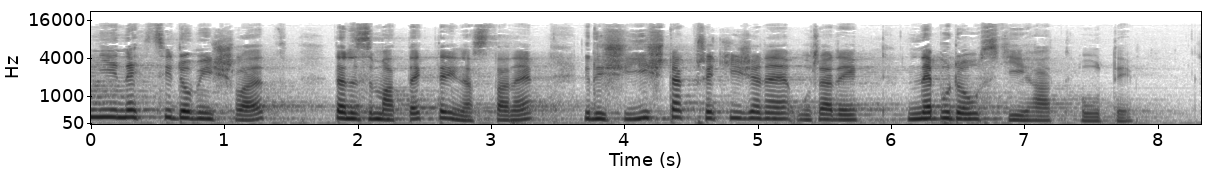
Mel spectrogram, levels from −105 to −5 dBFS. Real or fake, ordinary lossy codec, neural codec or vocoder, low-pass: real; MP3, 64 kbps; none; 14.4 kHz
